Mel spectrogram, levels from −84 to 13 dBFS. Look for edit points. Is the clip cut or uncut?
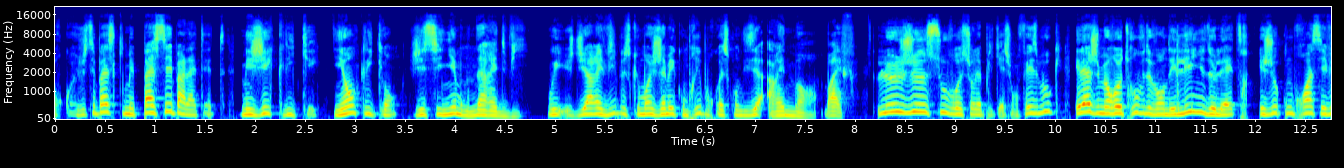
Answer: cut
